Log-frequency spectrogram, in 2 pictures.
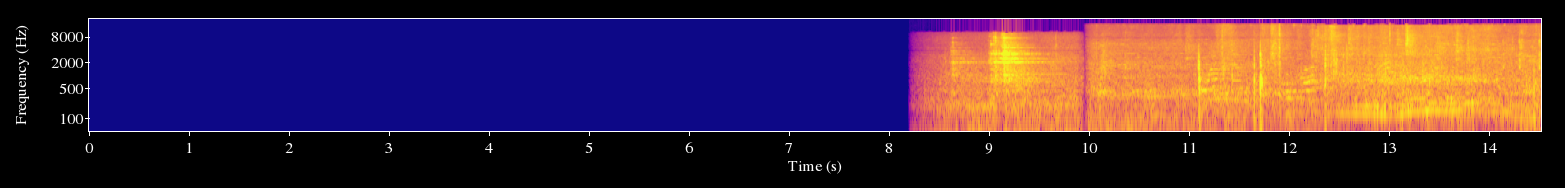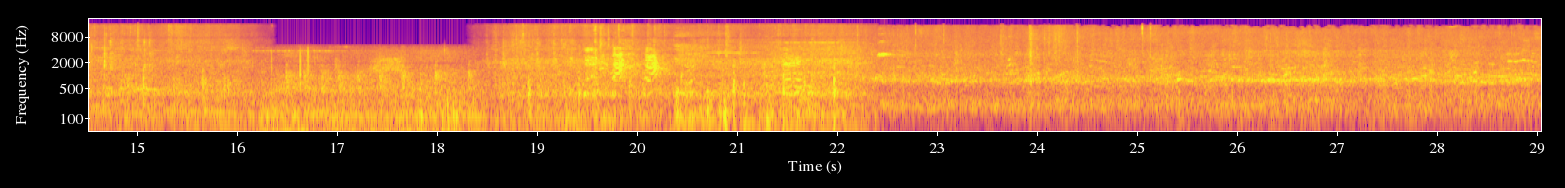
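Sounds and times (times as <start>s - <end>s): indistinct voices: 10.0s - 16.4s, 18.4s - 29.0s
background bustle: 10.0s - 17.6s, 18.3s - 29.0s.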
